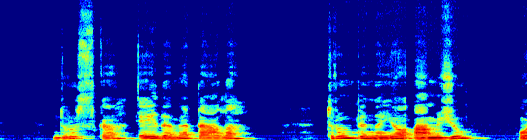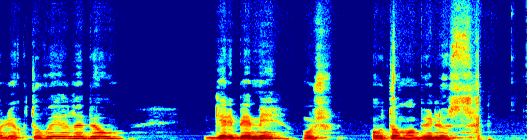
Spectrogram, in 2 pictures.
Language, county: Lithuanian, Tauragė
